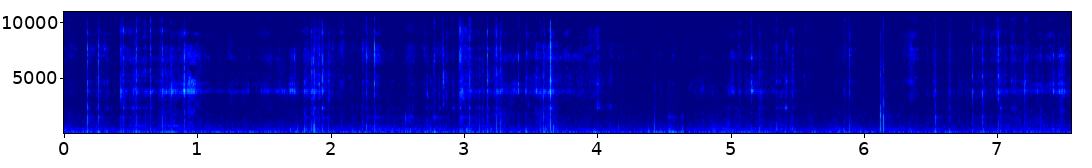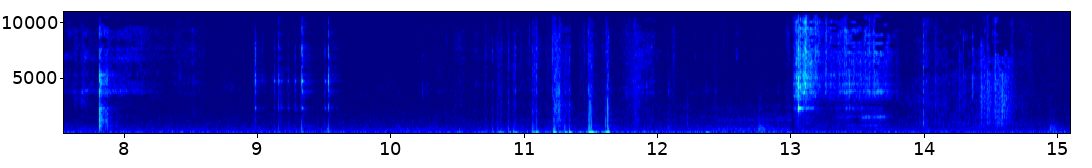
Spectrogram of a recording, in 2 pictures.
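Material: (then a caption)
Metal. Fingertips and nails tap and scratch the gold metal lid of a small, hollow cylindrical tea tin with a paper label, likely partly filled, and the lid is also turned. It is quiet, bright, crisp tapping and scraping with short, dry clicks. There is a brief low rumble near the 11-second mark and a louder scratchy burst around 13 seconds.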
